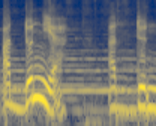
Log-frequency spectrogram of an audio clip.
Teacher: cara membacanya juga tidak mendengung seperti kaidah idgham bighunnah melainkan cara membacanya adalah jelas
